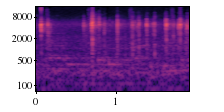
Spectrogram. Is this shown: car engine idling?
no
